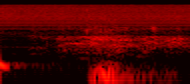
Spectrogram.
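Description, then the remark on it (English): A person's voice mimics a caged bird singing with a brief, nasal, honking squawk that swells and fades within about half a second, fairly quiet overall. “But they're sitting in a cage. They're just singing pretty songs. All right, I got to do it.”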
